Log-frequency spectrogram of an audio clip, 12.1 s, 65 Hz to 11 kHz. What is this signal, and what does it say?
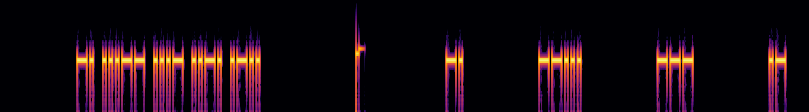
Morse code, heard as a keyed tone, about 25 wpm, spaced as for 12 wpm, 700 Hz. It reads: N3VFL N7OA
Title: USA Call Signs - 5 Characters - 8x Character Spacing - 25wpm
